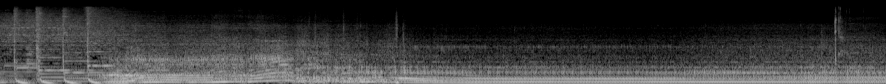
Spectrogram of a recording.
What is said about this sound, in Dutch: Het is een Zes in lijn motor, 340 pk. Het geluid van de Toyota GR Supra. Sinds kort eh, geleverd. Staat hier ook voor de deur op dit moment.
